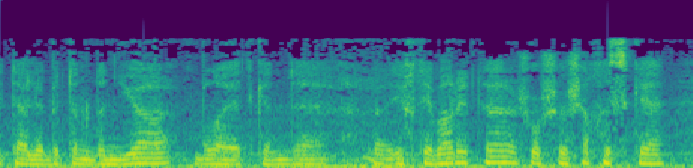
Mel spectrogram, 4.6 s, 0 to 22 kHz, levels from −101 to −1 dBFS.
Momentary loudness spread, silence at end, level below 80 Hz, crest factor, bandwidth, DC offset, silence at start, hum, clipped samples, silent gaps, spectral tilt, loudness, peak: 4 LU; 0 s; -22 dBFS; 12 dB; 8.8 kHz; under 0.1%; 0 s; none; under 0.1%; none; -6 dB/octave; -13 LUFS; 0 dBFS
